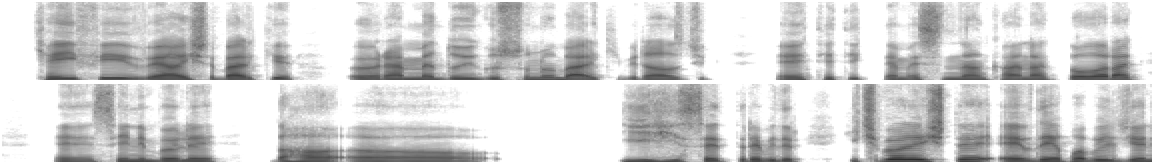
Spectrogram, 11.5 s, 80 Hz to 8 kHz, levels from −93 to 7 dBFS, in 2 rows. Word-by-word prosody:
keyfi 150 0 +1
veya, 140 0 +5
işte, 145 0 -5
belki 150 0 +1 0.3
öğrenme 140 +2 -1
duygusunu 145 +4 -3
belki 130 -1 0
birazcık, 130 -2 -4 0.3
eee, 140 -1 -2
tetiklemesinden 140 +1 -5
kaynaklı 140 +1 -3
olarak, 180 +6 +3 0.3
eee, 135 -2 -4
seni, 155 +1 -2
böyle, 150 0 +1 0.3
daha, 150 +2 +1
aaa, 130 -2 -4 0.7
iyi 155 0 0
hissettirebilir. 150 0 -1 0.2
Hiç, 200 -1 -6
böyle, 190 -1 +11
işte, 185 0 +3
evde 145 +3 +3
yapabileceğin, 160 -1 +2
145 Hz, 125 wpm, -22 LUFS, 135-155 Hz, 0.7 s, böyle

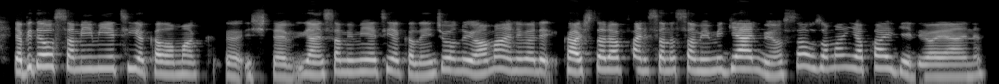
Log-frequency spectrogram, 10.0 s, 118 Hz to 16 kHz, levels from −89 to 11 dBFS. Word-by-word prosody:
ya, 245 +1 +5
bir 325 - +3
de 335 - +6
o 335 0 +5
samimiyeti 295 -1 -2
yakalamak 215 -5 -1
eee, 190 -2 -2
işte, 195 0 -8 0.2
yani, 210 -1 0
samimiyeti 240 +2 -2
yakalayınca 230 +2 -2
oluyor 245 -4 +1
ama, 240 +6 +1
hani, 260 -3 0
böyle, 455 - 0
karşı 245 -1 +5
taraf, 275 -1 +3
hani, 275 -4 +1
sana 265 0 -2
samimi 265 -1 -2
gelmiyorsa 280 0 +2
o - - -3
zaman 305 +2 -3
yapay 300 -1 0
geliyor, 190 -6 -2
yani. 185 +2 -2
255 Hz, 155 wpm, -20 LUFS, 215-290 Hz, 0.2 s, de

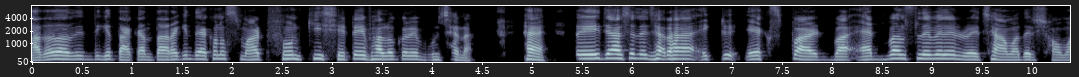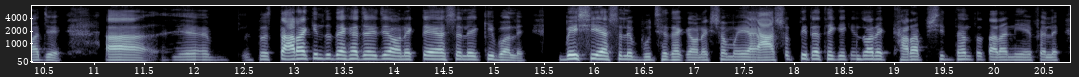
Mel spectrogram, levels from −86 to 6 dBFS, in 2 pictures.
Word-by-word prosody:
দাদা-দাদির 180 +5 +2
দিকে 175 +1 -3
তাকান 150 +2 -1
তারা 165 +1 +3
কিন্তু 195 0 -5
এখনো 200 +2 -3
স্মার্টফোন 175 +4 -1
কী 215 - -1
সেটাই 195 +2 +1
ভালো 180 0 +4
করে 180 -1 +1
বোঝে 150 -2 -5
না। - - -6 0.6
হ্যাঁ, - - +6 0.3
তো - - -3
এই 220 - +7
যে 225 - +5
আসলে 220 0 0
যারা 200 -1 +6 0.3
একটু 180 +4 -9 0.3
expert 175 -3 +1 0.2
বা 160 0 +4 0.3
advance 200 +5 0
level 210 0 +4
এর 200 - -1
রয়েছে 165 +2 -1
আমাদের 150 +2 -2 0.2
সমাজে, 140 0 -5 0.6
আ - - +5 0.7
অ্যাব 155 -1 -6 0.5
তো 175 - -3 0.2
তারা 185 +4 +7
কিন্তু 210 -2 -2
দেখা 200 0 +3
যায় 195 -1 +2
যে 200 - +2
অনেকটাই 175 +2 0
আসলে 175 +1 -3
কী 185 - -1
বলে 130 -4 -3 0.5
বেশি 205 +1 +6
আসলে 180 0 -4
বুঝে 155 +2 -6
থাকে। 155 -2 -3
অনেক 145 0 -6
সময় 160 -2 -5
এই 155 - 0
আ 145 - -1 0.2
আসক্তিটা 190 +5 -3
থেকে 180 -1 -3
কিন্তু 185 0 -8
অনেক 180 -2 -2
খারাপ 160 +2 0
সিদ্ধান্ত 175 -1 -7 0.2
তারা 150 0 0
নিয়ে 145 -1 -7
ফেলে 145 -1 -5
175 Hz, 165 wpm, -22 LUFS, 155-195 Hz, 0.7 s, এই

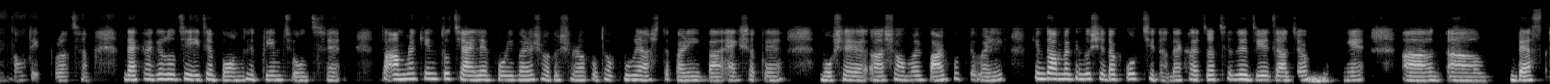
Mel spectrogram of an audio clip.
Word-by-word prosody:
একদম 185 +2 -13
ঠিক - - -9
বলেছেন। 180 0 -7 0.4
দেখা 220 +3 +3
গেল 240 0 +3
যে 245 - +2
এই 215 - 0
যে 235 - +3
বন্ধের 195 +3 -1
দিন 210 0 0
চলছে, 185 +2 -5 0.5
তো - - -3
আমরা 240 +2 +5
কিন্তু 255 0 +1
চাইলে 210 -1 +4
পরিবারের 205 +1 +1
সদস্যরা 205 0 -2
কোথাও 200 +2 -4
ঘুরে 215 -1 +1
আসতে 205 0 -8
পারি 185 0 0
বা 180 - +3 0.2
একসাথে 190 -1 -6 0.5
বসে 195 +3 +1 0.3
আ - - +5 0.2
সময় 205 -1 -1
পার 190 +2 +5
করতে 260 - -7
পারি। 185 +2 -2 0.3
কিন্তু 260 0 +3
আমরা 245 0 +4
কিন্তু 250 -2 +2
সেটা 235 -1 +2
করছি 245 0 0
না। - - -6
দেখা 200 +3 -1
যাচ্ছে 220 +2 0
যে, 230 - +6
যে 205 - +2
যার, 195 -1 +3
যার 200 +1 +1
phone 170 - -2
নিয়ে 195 +1 -1 0.5
আ - - +6 0.4
আ - - +5 0.6
ব্যস্ত। 200 +1 +2
205 Hz, 180 wpm, -22 LUFS, 195-230 Hz, 0.6 s, যে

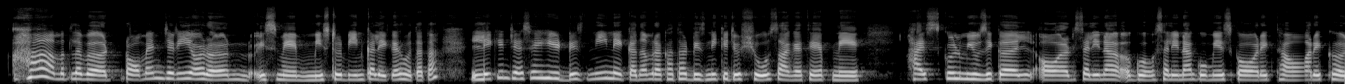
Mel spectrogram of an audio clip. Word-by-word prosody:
हाँ 340 -2 +2
मतलब 250 0 -1
अ, 220 -2 +4 0.2
Tom 230 0 0
and 275 +2 -2
Jerry 270 0 +1
और 250 -1 +3
अ, 215 0 +4 0.3
इसमें 220 -2 +1
मिस्टर 205 +4 0
बीन 220 0 -2
का 245 +1 0
लेकर 220 0 +1
होता 210 -4 +1
था। 345 - -1 0.3
लेकिन 245 +7 +1
जैसे 280 +1 0
ही 295 -2 +3
डिज्नी 245 +5 -2
ने 265 -2 +2
कदम 225 +2 -1
रखा 240 0 0
था 255 - +3
डिज्नी 235 +1 0
के 255 +2 -1
जो 235 -1 +3
शोज़ 225 +1 +3
आ 215 - 0
गए 205 0 -1
थे 220 -2 +2
अपने 205 -2 -1 0.6
हाई 240 -1 0
स्कूल 265 +3 0
म्यूज़िकल 230 -2 +2 0.2
और 210 -1 +1
सेलिना 225 0 0 0.2
गो 205 -1 +1
सेलिना 220 0 0
गोमेज़ 220 +1 0
का 215 - +2
और 210 0 +1
एक 215 0 -2
था 210 - 0
और 210 +1 -2
एक 215 0 0
कोडी 220 -3 +4
230 Hz, 205 wpm, -17 LUFS, 215-250 Hz, 0.6 s, अ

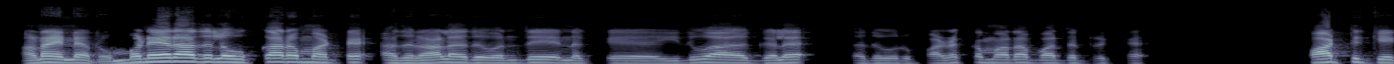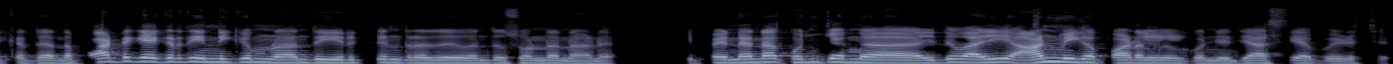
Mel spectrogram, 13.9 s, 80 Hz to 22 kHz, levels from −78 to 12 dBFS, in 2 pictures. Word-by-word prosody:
ஆனா - - +3
என்ன 145 - +2
ரொம்ப 120 +8 -2
நேரம் 200 0 +10
அதில 180 -2 +4
உட்கார 185 +2 +3
மாட்டேன். 160 +1 0
அதனால 130 +3 0
அது 145 - -1
வந்து 135 +4 -5
எனக்கு 120 -1 -8 0.3
இதுவாகல. 140 -1 -1 0.4
அது 120 - -11
ஒரு 115 - -13
பழக்கமா 145 +3 -5
தான் 150 - -2
பார்த்துட்டு 130 -3 -6
இருக்கேன். 115 - -16 0.8
பாட்டு 170 +1 +4
கேட்கிறது. 130 -3 -4
அந்த 130 0 -5
பாட்டு 195 +3 +2
கேட்கிறது 190 -1 +2
இன்னக்கும் 170 -1 -3
வந்து 150 +1 -3
இருக்குன்றது 135 -2 -4
வந்து 130 +2 -6
சொன்னேன் 125 -1 -4
நானு. 110 +1 -7 0.4
இப்ப - - -25
என்னன்னா, 160 +3 +2
கொஞ்சம் 165 0 -2 0.4
இதுவாகி 165 +1 +1 0.2
ஆன்மீகப் 175 -3 +2
பாடல்கள் 130 -3 -2
கொஞ்சம் 120 -1 -6
ஜாஸ்தியா 130 -1 -4
போயிடுச்சு. 105 -3 -9
145 Hz, 165 wpm, -22 LUFS, 130-165 Hz, 0.8 s, நேரம்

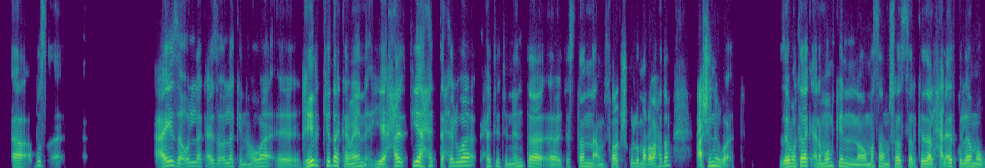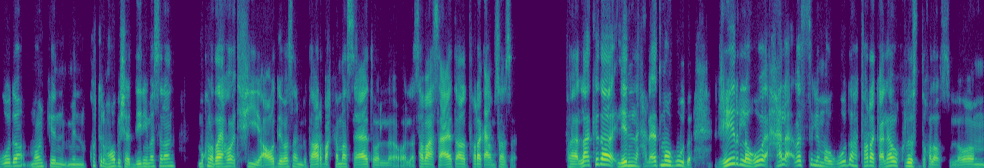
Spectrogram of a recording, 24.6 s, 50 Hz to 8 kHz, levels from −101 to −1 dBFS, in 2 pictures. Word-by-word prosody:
آه 140 -1 -1
بُص 195 - -2
أ 290 - -12
أ 300 - -14 1.2
عايز 200 0 +2
أقول 170 +1 -3
لك 170 - -7
عايز 145 - -5
أقول 150 - -6
لك 160 - -7
إن 115 - -11
هو 160 +6 -4
آآ 115 -2 -6
غير 195 - +5
كده 195 -2 0
كمان، 150 +3 -2
هي 125 +4 -1
ح 175 - +1
فيها 190 0 +4
حتة 180 +4 -4
حلوة، 180 +3 -1
حتة 160 -3 -8
إن 120 - -8
أنت 160 +4 -8 0.2
آآ 115 -2 -3
تستنى 145 +6 -5
أو - - -2
ما 115 - -10
تتفرجش 130 +4 -4
كله 150 -2 -6
مرة 135 -2 +1
واحدة 175 +7 0 0.3
عشان 175 +1 +3
الوقت. 165 - -6 0.4
زي 140 +4 +4
ما 155 - +3
قُلت 155 - -2
لك 180 -1 +5
أنا 130 - -3
ممكن 160 -4 -3
لو 110 0 -1
مثلًا 145 +3 -2
مسلسل 145 +3 -2
كده 135 -1 +1
الحلقات 125 +5 +1
كلها 145 +1 0
موجودة، 155 +6 -1
ممكن 150 +1 -3
من 120 -1 -5
كتر - - -6
ما - - -6
هو 155 - +3
ب 155 - -5
شدني 135 +1 -1
مثلًا، 165 +3 -1 0.3
ممكن 170 - -2
أضَّيع 145 -1 +6
وقتي 160 -1 -1
فيه، 130 -6 -2
أقعد 130 +2 +3
لي 130 - +1
مثلًا 135 -2 -2
بتاع 120 0 +1
4،5 135 0 -1
ساعات 120 0 +2
والّا 105 0 -6
والّا - - -7
7 - - +4
ساعات - - +3
أقعد - - +3
أتفرج - - +1
على 115 - +5
المسلسل. 115 -2 -5 0.6
فلأ 130 +11 +4
كده 240 +3 +7
لإن 180 +3 +5
الحلقات 195 +5 0
موجودة، 200 -3 +3 0.4
غير 235 - +4
لو 175 -5 +5
هو 215 +4 +3
حلقة - - 0
بس 210 +3 0
اللي 205 -4 -2
موجودة 155 - -2
هاتفرج 180 +2 +2
عليها 180 - +4
وخلصت 165 -4 +1
خلاص - - -3
اللي - - -9
هو 125 - +1
150 Hz, 220 wpm, -25 LUFS, 130-180 Hz, 1.2 s, كده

